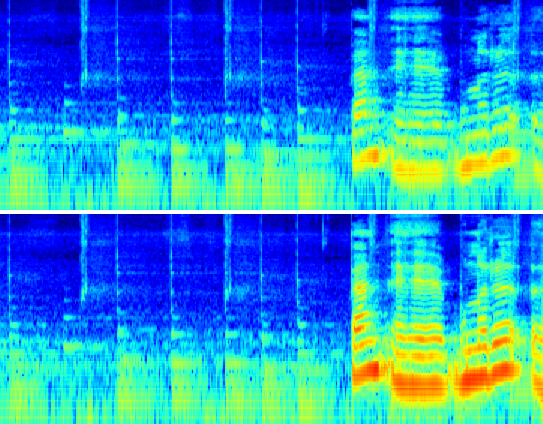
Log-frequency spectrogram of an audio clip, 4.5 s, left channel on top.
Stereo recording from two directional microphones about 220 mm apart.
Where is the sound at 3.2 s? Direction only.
35° right (ahead or behind).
